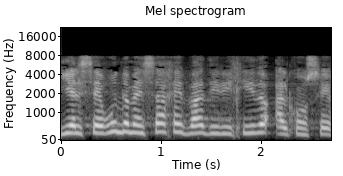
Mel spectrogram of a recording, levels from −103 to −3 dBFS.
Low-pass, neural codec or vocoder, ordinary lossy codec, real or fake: none; none; none; real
